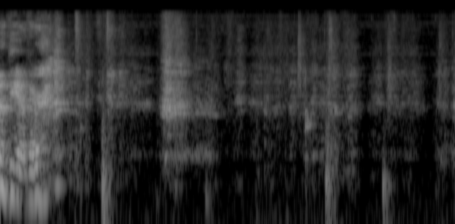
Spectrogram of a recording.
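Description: Sneakers land with dull thumps on a carpeted floor as a woman jumps.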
